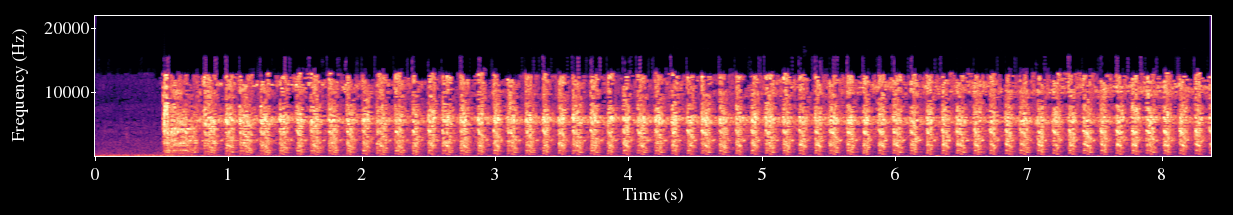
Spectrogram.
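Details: Toyota HiAce Commuter common-rail diesel with check engine light on: starter turns at about three beats a second for over eight seconds without catching, possibly air or vacuum in the common rail; hard starting, cause not confirmed.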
